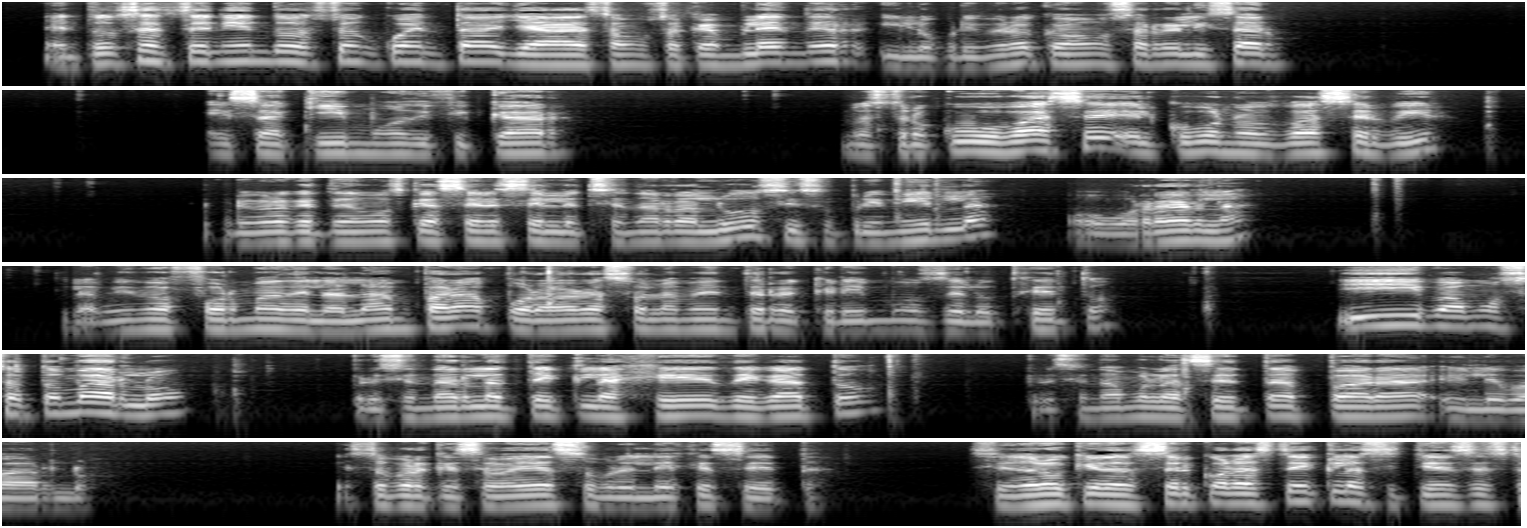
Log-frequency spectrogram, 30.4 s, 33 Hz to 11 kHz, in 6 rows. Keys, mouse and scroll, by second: 9.5 click, 10.4 click, 13.1 Delete, 14.1 click, 14.7 Delete, 15.2 click, 15.7-16.4 scroll down 1, 16.4 scroll down 2, 16.6-20.3 shift+middle drag, 20.3 click, 23.2 g.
